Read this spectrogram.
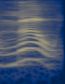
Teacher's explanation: Quando você fala não, embora apareça um O, na verdade isso daqui é um U. Você pronuncia como U. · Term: ditongo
